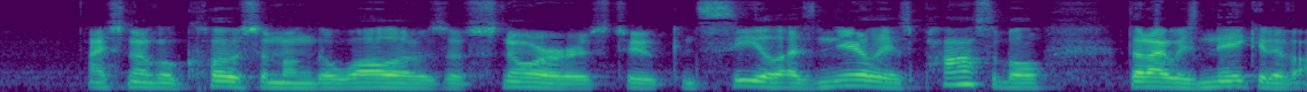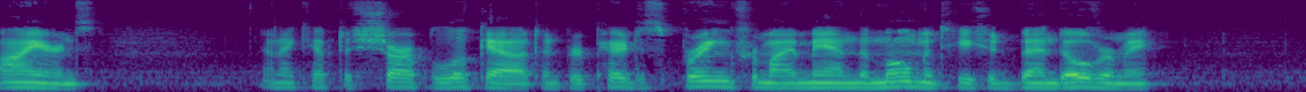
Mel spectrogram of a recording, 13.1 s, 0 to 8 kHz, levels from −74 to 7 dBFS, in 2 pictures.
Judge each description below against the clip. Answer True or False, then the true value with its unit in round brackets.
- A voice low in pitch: True (105 Hz)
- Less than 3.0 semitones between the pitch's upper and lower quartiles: True (2.6 semitones)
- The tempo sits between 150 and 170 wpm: False (185 wpm)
